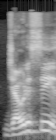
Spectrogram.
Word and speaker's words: Jodeci: Oh, Jodeci? – Jodeci, is that how you say it? – Yeah, Jodeci.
